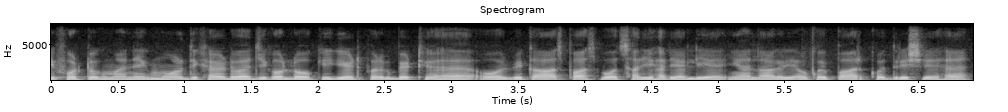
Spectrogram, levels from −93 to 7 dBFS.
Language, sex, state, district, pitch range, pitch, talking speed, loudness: Rajasthani, male, Rajasthan, Churu, 140-145 Hz, 140 Hz, 260 wpm, -16 LUFS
